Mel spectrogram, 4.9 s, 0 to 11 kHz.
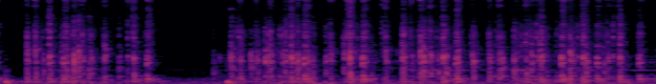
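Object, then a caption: Mechanical keyboard with metal frame and round plastic keycaps. Both hands type rapidly with their fingertips on a compact retro Azio mechanical keyboard, which has a rose-gold metal frame, round typewriter-style plastic keycaps and a white base, and rests on a wooden desk. The result is a dense run of short, crisp clacks centered around 1 kHz. A brief pause comes just before the middle, then continuous typing resumes.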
